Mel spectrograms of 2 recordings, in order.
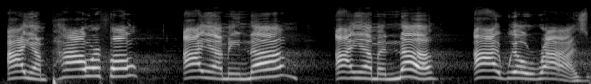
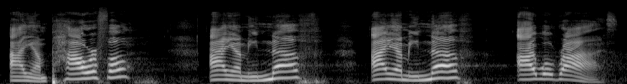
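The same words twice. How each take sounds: First: It is said forcefully with high energy. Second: It is said calmly with low energy.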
